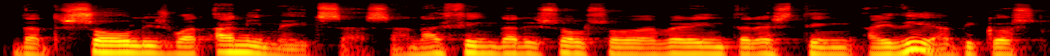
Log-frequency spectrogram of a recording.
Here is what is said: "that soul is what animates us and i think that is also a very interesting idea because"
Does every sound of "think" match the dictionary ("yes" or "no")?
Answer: yes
